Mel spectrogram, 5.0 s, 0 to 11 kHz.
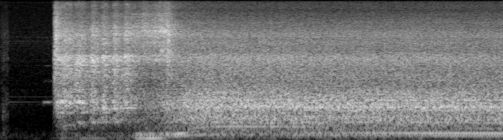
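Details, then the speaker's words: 2003 Toyota Tacoma 3.4L V6 after cleaning the throttle body and fitting a new gasket to fix idle vibration (engine mounts checked okay): brief crank, then smooth, steady idle with no hum or shake; normal idle, vibration gone. "actually there is a difference I'm actually really really surprised it does run smoother"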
